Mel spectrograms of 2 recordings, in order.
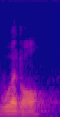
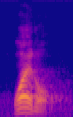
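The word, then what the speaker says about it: Whitall: hannah whitehall smith that's w-h-i-t-a-l-l not whittle i stayed with her great-granddaughter for six weeks and was going through the family papers and she always kept telling me not whittle whitel it i originally had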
